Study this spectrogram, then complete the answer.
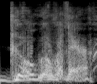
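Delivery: laughing through the order. Real, not acted. Daughter laughing as she sends dad over, laughing. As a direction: crack up while giving the order.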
